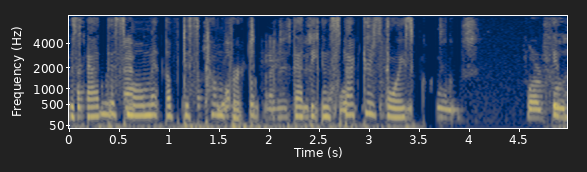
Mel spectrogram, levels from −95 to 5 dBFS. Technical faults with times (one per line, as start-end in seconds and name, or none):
0.00-0.87 speech suppressed in double talk
0.05-0.15 echo leak
1.10-1.41 echo leak
1.32-3.90 speech suppressed in double talk
2.03-2.10 echo leak
2.46-2.60 echo leak
3.69-3.80 echo leak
